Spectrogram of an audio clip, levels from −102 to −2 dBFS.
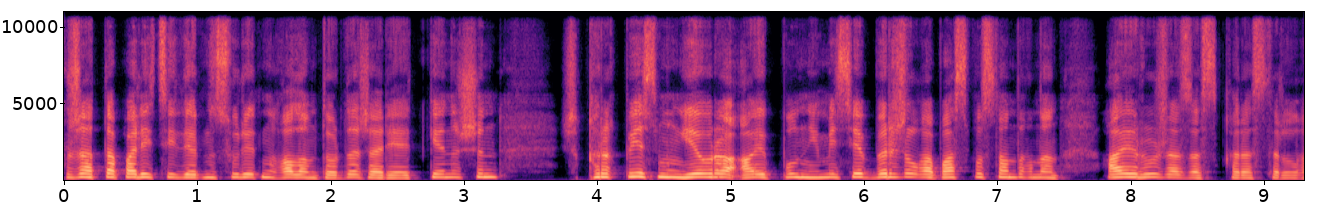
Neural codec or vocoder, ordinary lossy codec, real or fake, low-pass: vocoder, 22.05 kHz, 80 mel bands, WaveNeXt; none; fake; none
